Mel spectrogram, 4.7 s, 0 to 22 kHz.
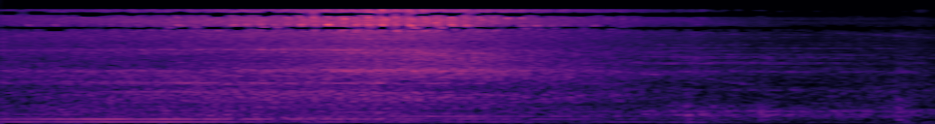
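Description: Class 158 diesel multiple unit passing at close range, its underfloor diesel engines droning steadily over wheel and rail noise. The sound is loudest about half a second in and fades as the rear of the train goes by.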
